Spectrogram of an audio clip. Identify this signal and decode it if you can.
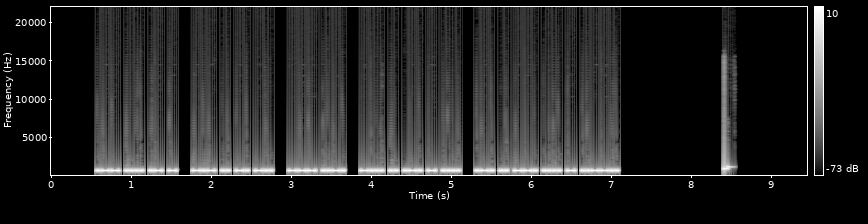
Morse code, heard as a keyed tone, about 40 wpm, 700 Hz. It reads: WHAT KIND OF BIRTH RIGHT?
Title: Sentences from Top 1000 Words - Review Part 5 - 40wpm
